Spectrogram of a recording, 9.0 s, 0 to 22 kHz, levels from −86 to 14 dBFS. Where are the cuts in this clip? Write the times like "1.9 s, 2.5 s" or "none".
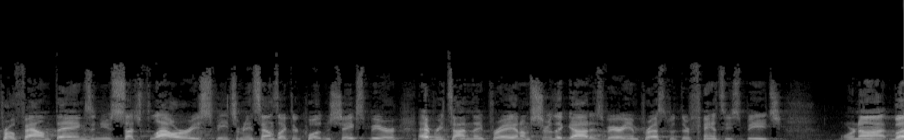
none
